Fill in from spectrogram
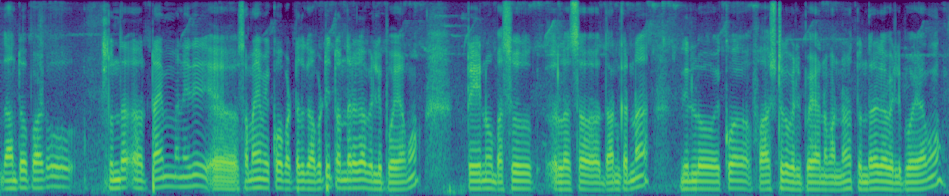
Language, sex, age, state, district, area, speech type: Telugu, male, 18-30, Telangana, Sangareddy, urban, spontaneous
